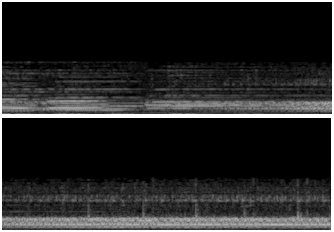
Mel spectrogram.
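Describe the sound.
A motor launch's engine runs steadily on a night outing on the water, a low, even drone with a layered harmonic hum that grows slightly louder and fuller partway through, with no voices.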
